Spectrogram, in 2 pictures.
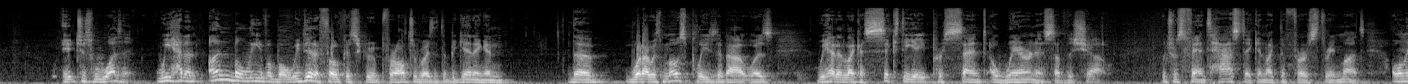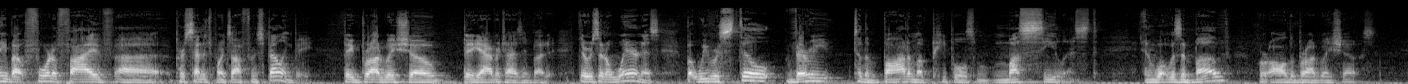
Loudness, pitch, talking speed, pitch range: -14 LUFS, 110 Hz, 190 wpm, 100-120 Hz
